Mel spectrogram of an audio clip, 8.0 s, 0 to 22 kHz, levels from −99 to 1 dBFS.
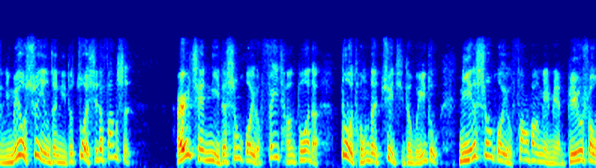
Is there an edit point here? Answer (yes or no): no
